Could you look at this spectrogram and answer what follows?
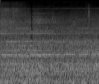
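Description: Manchester Metrolink tram pulling into the Piccadilly station platform, a steady rumbling roar with rail noise, close and loud throughout the brief moment, no voices.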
